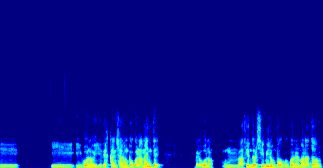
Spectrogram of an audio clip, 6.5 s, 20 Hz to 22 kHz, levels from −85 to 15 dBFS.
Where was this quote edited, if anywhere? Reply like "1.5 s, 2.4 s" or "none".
3.9 s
